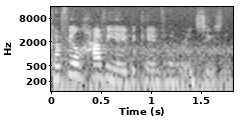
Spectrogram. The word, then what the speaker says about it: Javier: Also, she said Javier instead of Javier. What a weird mispronunciation.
